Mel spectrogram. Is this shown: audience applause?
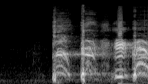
no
